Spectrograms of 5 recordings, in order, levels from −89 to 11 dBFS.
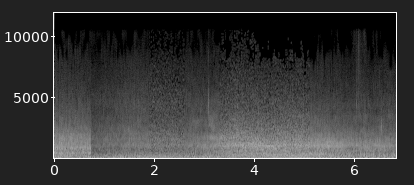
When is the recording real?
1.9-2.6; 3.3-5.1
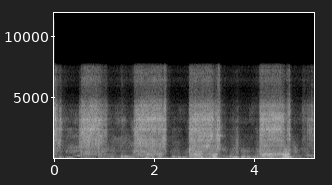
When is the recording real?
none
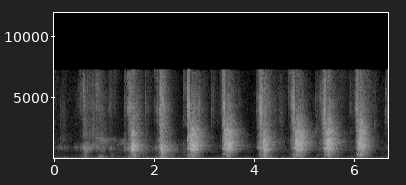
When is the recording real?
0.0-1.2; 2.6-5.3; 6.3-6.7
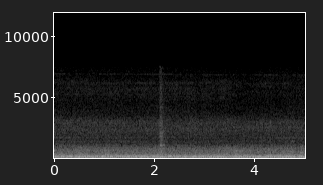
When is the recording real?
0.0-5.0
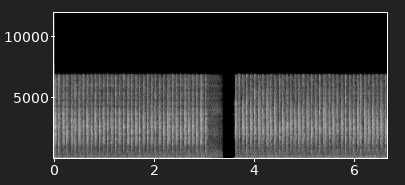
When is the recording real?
1.7-2.3; 3.7-6.7

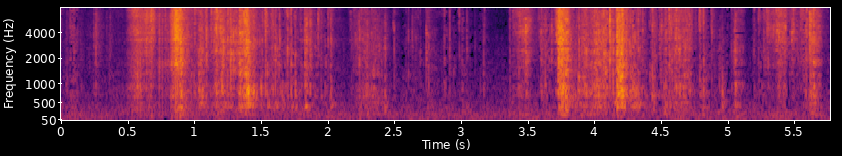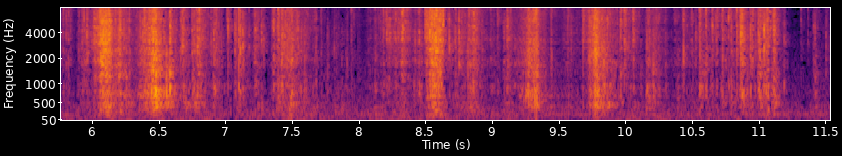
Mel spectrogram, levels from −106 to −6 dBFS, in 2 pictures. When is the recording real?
0.0-0.4; 0.9-9.2; 9.8-11.5

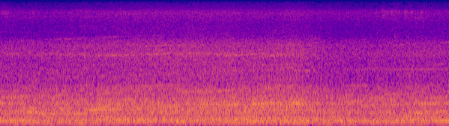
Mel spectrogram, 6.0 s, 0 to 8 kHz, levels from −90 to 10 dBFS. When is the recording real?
0.0-0.7; 1.5-2.0; 3.3-4.1; 5.1-6.0

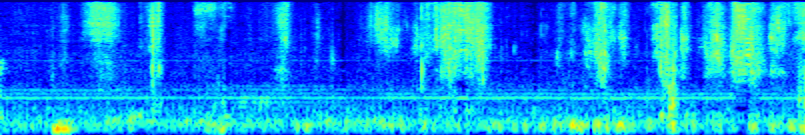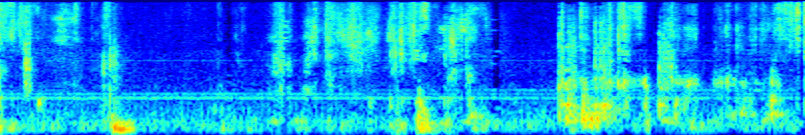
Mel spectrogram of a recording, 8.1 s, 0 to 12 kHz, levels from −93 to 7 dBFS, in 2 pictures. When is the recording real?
3.7-4.4; 5.4-6.1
